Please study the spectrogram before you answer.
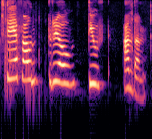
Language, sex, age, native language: Icelandic, male, 10, Icelandic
